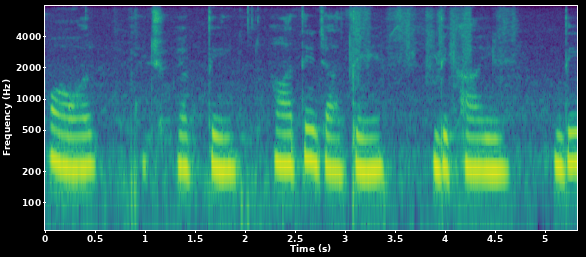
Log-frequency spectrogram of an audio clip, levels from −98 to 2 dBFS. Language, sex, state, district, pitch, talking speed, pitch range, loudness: Hindi, female, Bihar, Kaimur, 220 Hz, 80 wpm, 210-230 Hz, -13 LUFS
